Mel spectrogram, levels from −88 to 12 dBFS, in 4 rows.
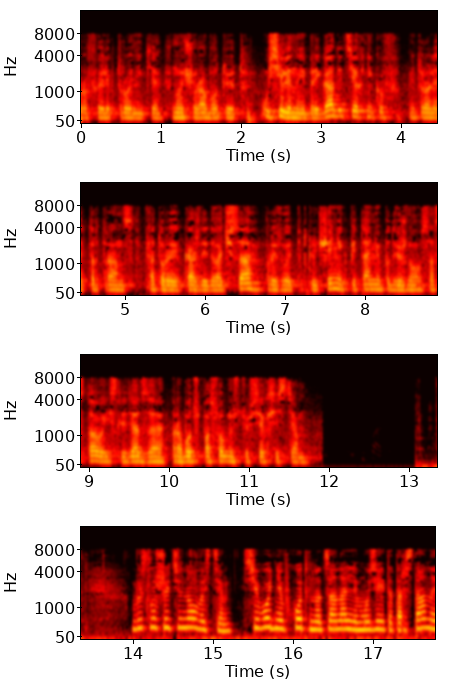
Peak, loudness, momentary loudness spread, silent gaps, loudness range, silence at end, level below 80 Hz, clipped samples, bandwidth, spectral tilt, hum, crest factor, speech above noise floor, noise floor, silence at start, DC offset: -8 dBFS; -27 LUFS; 10 LU; none; 7 LU; 0 s; -56 dBFS; under 0.1%; 8.6 kHz; -5 dB/octave; none; 20 dB; 60 dB; -86 dBFS; 0 s; under 0.1%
